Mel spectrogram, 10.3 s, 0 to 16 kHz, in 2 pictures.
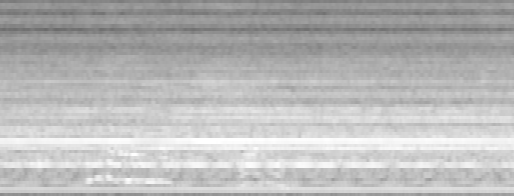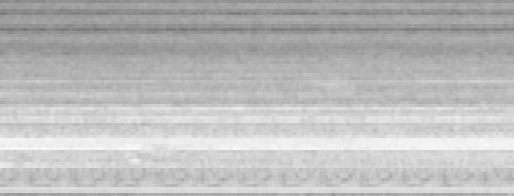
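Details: Autopramie AP-JC9000 industrial pressure washer with green spray nozzle, power raised from its lowest setting, recorded without an external mic. Constant electric hum with an even, rapid pump pulse about four beats a second: running smoothly and normally.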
